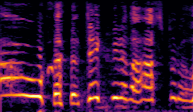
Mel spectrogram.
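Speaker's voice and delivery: high, loud mock cry of pain; mock agony shriek. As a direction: shriek like the cheese burned. Blindfold off after the taste test.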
